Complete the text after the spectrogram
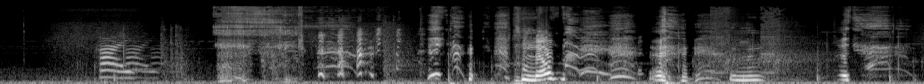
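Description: A second young man talks and laughs close by.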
